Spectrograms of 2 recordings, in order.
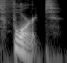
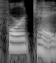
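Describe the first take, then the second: First: The word is said with one syllable. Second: The word is said with two syllables. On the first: "it's the correct way" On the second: "what all you know as forte"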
